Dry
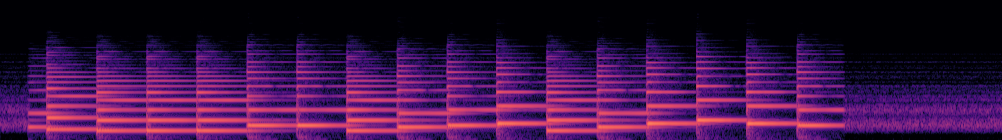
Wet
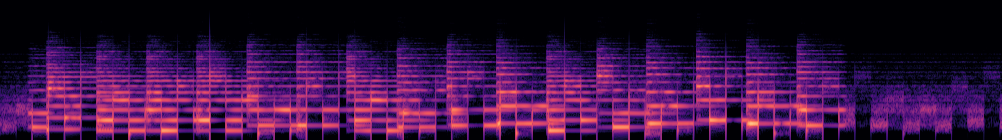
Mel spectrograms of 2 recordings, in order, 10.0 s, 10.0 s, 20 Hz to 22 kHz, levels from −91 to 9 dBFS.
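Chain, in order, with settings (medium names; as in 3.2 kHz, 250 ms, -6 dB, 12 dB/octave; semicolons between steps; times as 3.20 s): chorus voices 6, 0.27 Hz, delay 21 ms, depth 3.1 ms; step-sequenced high-pass 6.2 Hz 220–2400 Hz; trim +2.5 dB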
